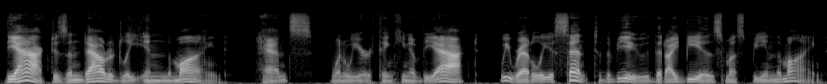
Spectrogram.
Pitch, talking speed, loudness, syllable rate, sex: 105 Hz, 205 wpm, -24 LUFS, 5.1 syllables/s, male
